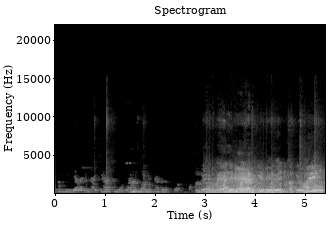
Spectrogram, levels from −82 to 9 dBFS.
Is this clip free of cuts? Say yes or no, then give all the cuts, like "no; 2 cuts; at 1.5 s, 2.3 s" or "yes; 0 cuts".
yes; 0 cuts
